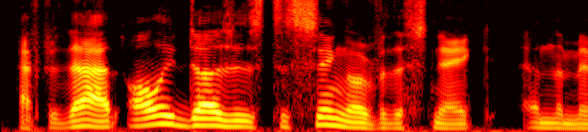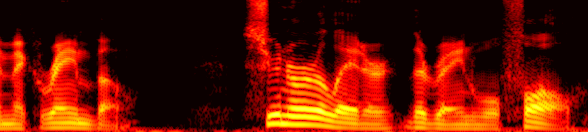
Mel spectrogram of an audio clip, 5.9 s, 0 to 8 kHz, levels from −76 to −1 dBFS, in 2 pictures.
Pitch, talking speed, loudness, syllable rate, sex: 110 Hz, 225 wpm, -21 LUFS, 5.8 syllables/s, male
